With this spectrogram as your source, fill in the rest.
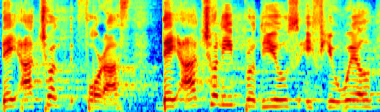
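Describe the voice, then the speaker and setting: With an American accent and a high pitch, a man speaks at a moderate pace amid noticeable background noise. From California. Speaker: conference workshop presenter. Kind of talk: lecture. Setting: church conference workshop with audience.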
